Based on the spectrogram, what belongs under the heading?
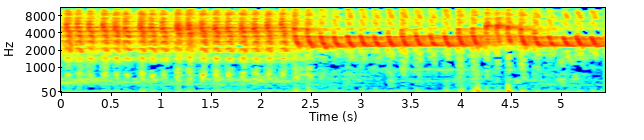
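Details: Greater green leafbird singing energetically, a recording used as lure and master song for caged birds: a rapid, unbroken series of sharp pulsed notes, about four a second, sliding slightly lower through a bright rattling trill.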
